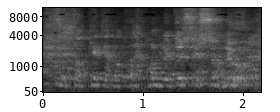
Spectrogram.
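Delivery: mock detective voice, hushed, low, soft murmur.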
